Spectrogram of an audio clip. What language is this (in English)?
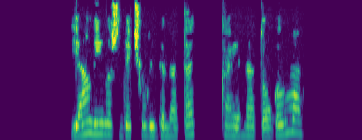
Mari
